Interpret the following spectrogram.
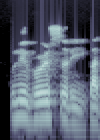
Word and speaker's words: university: 그 다음에 CT가 아니라 여기 슈아 발음이 적용이 되니까 어떻게 돼요? university가 되는 겁니다.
